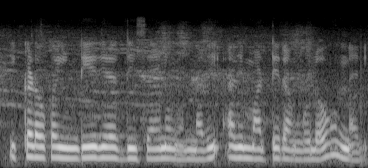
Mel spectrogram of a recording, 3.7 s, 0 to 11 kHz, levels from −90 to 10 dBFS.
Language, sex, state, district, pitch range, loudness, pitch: Telugu, female, Telangana, Mahabubabad, 190-215 Hz, -15 LUFS, 200 Hz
